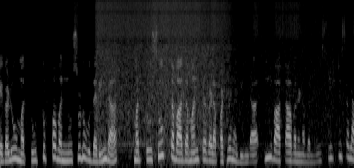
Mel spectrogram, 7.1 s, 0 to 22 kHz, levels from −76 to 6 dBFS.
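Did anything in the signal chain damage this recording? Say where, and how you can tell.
Yes. Call processing is at fault: noise suppressor artifacts run through the whole clip. The suppressor pulls the background down by about 8 dB frame by frame, so the residual noise dips between phrases and swells under the speech.

The noise suppressor is catching up from 1.89 to 4.37 s. Room noise jumps by about 11 dB near 2 s, and the suppressor's estimate takes roughly 2.5 s to follow. The louder background leaks through at first, then sinks by about 10 dB as the estimate settles.

Speech is cut by the noise suppressor twice, where it mistook parts of the speech for noise. From 4.78 to 5.01 s, about 150 ms of speech drops by up to about 14 dB. From 5.69 to 6.96 s, around a second is pushed down as far as about 20 dB, leaving those stretches swallowed and faint.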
